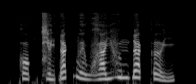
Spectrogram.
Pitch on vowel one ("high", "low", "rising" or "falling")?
low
